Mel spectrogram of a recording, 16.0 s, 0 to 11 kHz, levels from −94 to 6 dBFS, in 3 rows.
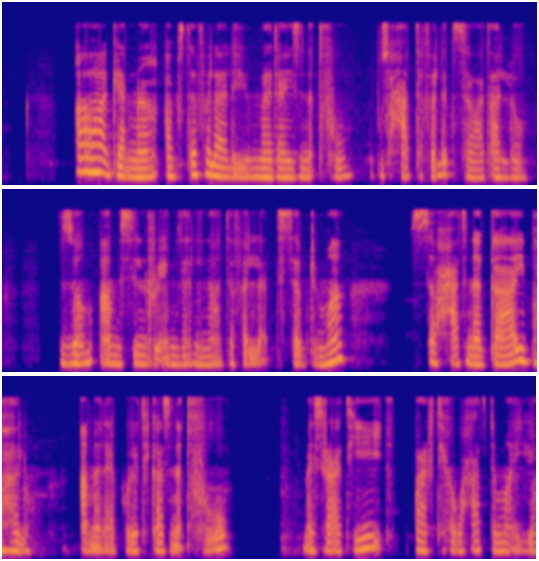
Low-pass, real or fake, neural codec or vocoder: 7.2 kHz; real; none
